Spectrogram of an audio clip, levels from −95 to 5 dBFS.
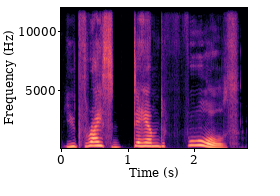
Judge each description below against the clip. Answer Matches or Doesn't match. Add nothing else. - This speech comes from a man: Doesn't match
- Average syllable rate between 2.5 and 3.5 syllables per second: Matches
